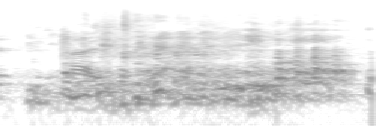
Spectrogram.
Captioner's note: laughter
